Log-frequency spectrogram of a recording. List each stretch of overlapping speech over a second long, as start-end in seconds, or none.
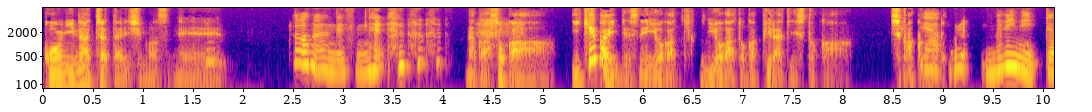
none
